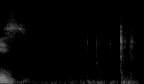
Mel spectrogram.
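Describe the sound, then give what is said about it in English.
Quick clicks of typing on a computer keyboard as someone looks up a quote, a brisk cluster of keystrokes following a brief burst of noise at the start. “Can you hear me typing?”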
